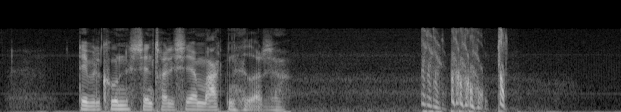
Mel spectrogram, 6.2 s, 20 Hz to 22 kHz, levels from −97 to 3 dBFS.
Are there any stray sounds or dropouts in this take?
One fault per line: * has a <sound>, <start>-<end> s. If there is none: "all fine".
* has a chirp, 4.2-5.1 s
